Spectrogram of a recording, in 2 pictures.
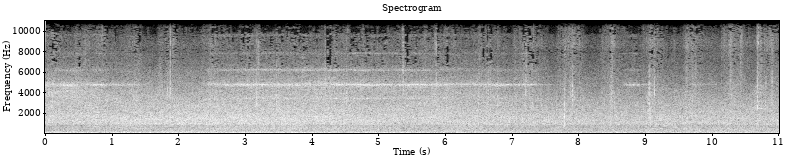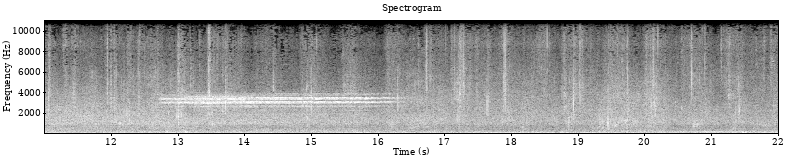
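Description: Outdoor street ambience: a steady low rumble, with light footsteps on stone paving through the second half. Just past the middle, a high-pitched whine in several layers lasts about three seconds.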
